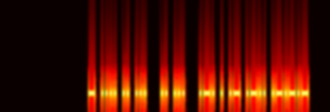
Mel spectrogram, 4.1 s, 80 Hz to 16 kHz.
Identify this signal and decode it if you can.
Morse code, heard as a keyed tone, about 44 wpm, 700 Hz. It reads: THIS IS REAL.
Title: Sentences from Top 300 Words 45wpm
